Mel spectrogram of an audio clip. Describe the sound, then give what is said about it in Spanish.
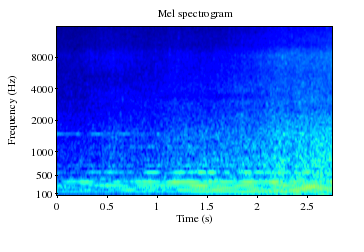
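Calm sea waves wash gently onto a beach in a steady, soft, hissing surge that swells slightly louder toward the end, with no voices. “La marea está tranquila. Las olas llegan con delicadeza y se retiran sin prisa.”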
